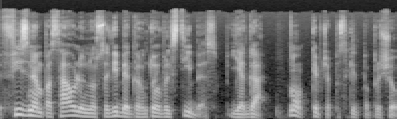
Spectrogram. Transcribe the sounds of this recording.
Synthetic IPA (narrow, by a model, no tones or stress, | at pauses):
fʲɪzʲɪnʲɛmpɐsɑʊlʲeːnuɔsɐʋʲiːbʲeːɡɐɾɐnt̪uɔjɛʋɐlʲsʲt̪ʲiːbʲḛsjiɛɡɐ̰nʊkɐɪpt͡ʃʲɛpɐsɐ̥kʲiːt̪pɐprɐsʲt͡ʃʲɛʊ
